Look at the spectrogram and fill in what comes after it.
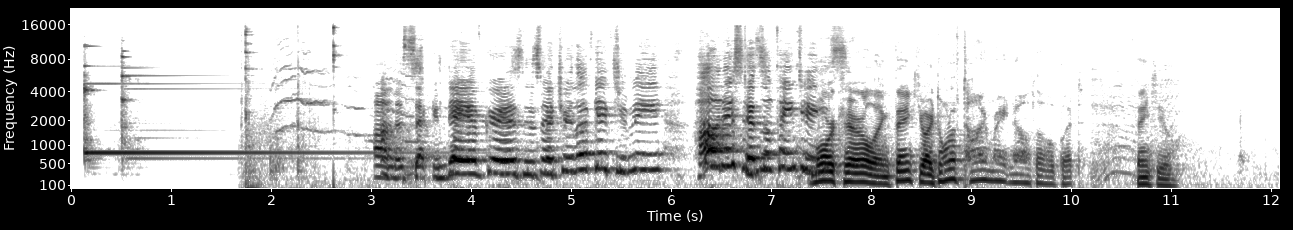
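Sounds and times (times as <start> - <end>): two-note doorbell chime: 0.1 - 2.9.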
